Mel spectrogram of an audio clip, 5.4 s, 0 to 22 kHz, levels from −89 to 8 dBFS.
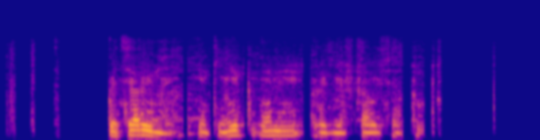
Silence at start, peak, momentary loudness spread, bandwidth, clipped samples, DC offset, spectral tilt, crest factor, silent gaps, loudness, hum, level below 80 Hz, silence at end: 1.1 s; -2 dBFS; 16 LU; 6.6 kHz; under 0.1%; under 0.1%; -10 dB/octave; 20 dB; 3.04-3.09 s, 4.05-4.10 s; -20 LUFS; none; -64 dBFS; 1.2 s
